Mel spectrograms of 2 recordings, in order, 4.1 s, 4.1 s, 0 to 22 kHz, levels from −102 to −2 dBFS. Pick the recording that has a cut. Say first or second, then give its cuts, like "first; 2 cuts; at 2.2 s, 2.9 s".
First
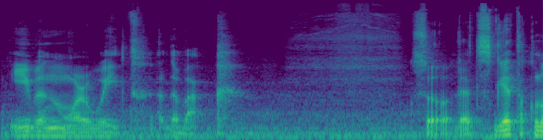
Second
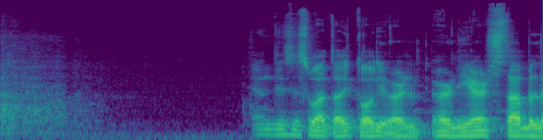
second; 1 cut; at 2.0 s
